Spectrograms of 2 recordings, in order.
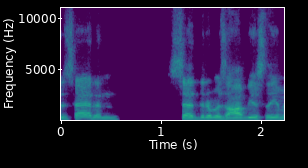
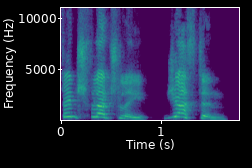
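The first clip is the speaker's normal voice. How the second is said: calling out names; 7 semitones higher, 4 dB louder, slower than usual. A narrator's reading.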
